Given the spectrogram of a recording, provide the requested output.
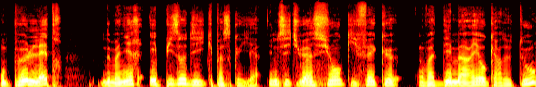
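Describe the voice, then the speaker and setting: The man's voice has a dark, mellow tone and very wide pitch swings. The sound is dry and close with no echo, in a very clean recording with a silent background. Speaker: personal development podcaster. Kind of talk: self-help monologue. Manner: hesitant with fillers.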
